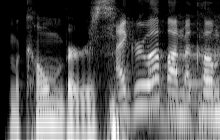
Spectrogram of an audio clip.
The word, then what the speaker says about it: Macomber: It's spelled Maybe. She owns it. DEBBIE space MACOMBER apostrophe S. McCombers. McComers.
